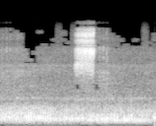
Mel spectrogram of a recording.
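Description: A husky puppy gives one short, high-pitched yelp about a second in, over a steady low rumble.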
